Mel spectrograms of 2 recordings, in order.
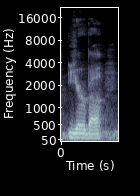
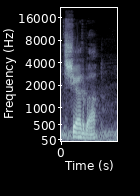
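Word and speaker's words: yerba: co-op here and yes I know it's it's not yba and it it's pronounced Sherba that's a weird one but I like it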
